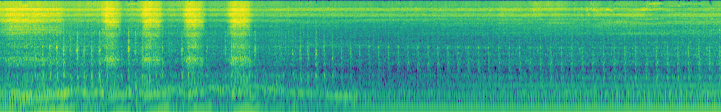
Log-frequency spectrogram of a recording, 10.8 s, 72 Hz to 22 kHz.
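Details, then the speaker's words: Late-60s/early-70s Towmotor forklift Chrysler flathead six side-valve, semi-seized after sitting for years, first run: uneven knocking about 100 a minute over rough low idle; bottom-end knock, owner expects a ruined conrod and journal. "oh what's going on there laughs what's going on oh this is admiring that big knock in the bottom in there"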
